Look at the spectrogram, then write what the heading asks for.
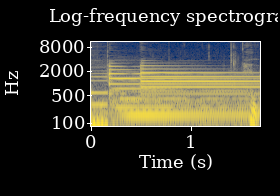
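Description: A doorbell in the video game Judge Sim rings a clear two-tone ding-dong chime, tones ringing and sustaining cleanly and fairly softly with no talking over them.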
